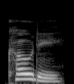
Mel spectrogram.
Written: codi

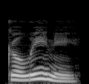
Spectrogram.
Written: galini

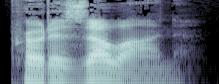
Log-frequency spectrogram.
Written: protozoon

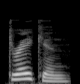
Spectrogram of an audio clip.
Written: dracon

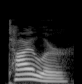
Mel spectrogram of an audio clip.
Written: tylor

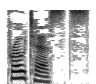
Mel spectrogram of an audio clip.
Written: protests

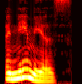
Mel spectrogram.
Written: anemias

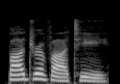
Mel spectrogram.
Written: Bhadravati

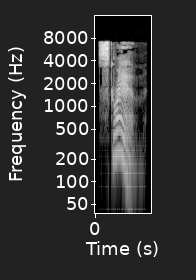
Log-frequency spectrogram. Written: scram

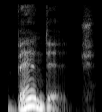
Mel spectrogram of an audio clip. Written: bandage

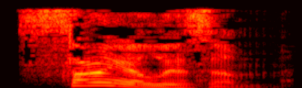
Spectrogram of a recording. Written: sciolism

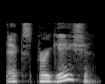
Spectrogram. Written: expurgation

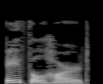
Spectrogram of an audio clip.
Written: aethelhard

